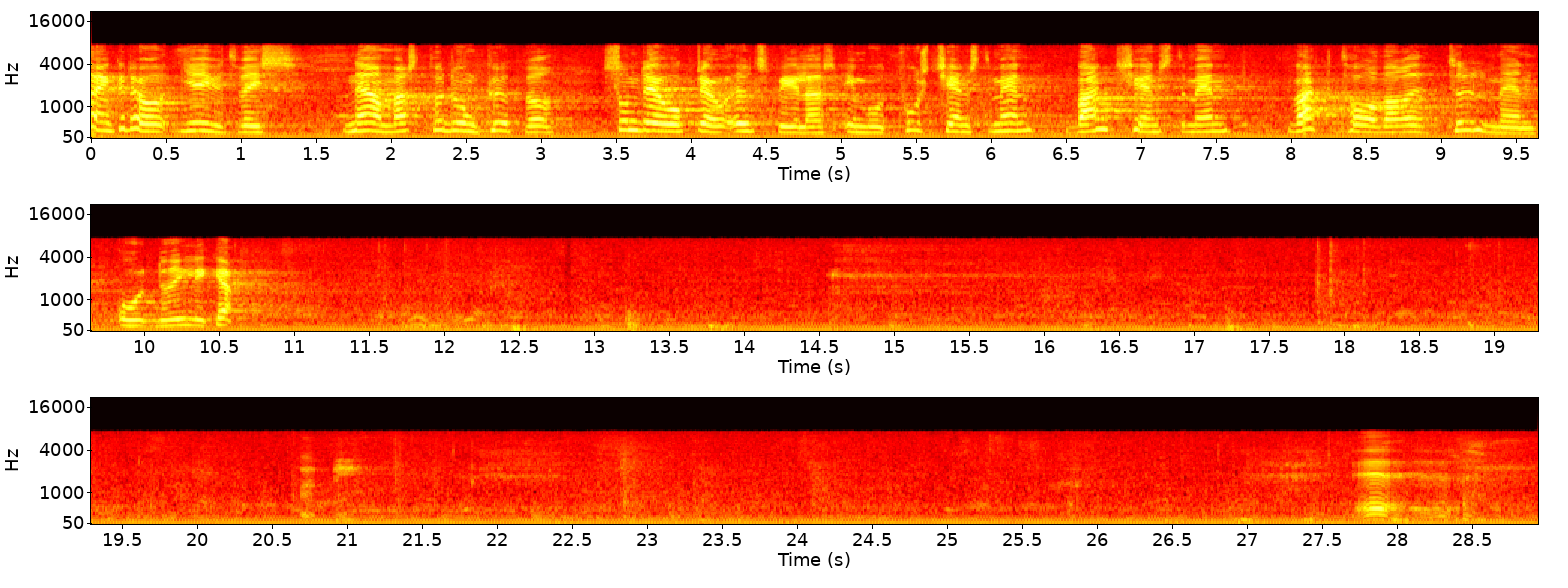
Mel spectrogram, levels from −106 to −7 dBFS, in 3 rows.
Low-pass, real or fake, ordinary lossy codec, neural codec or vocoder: 7.2 kHz; real; none; none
